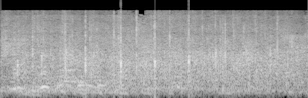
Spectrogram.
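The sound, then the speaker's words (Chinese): A crowd applauds steadily for about three seconds at a xiangsheng (crosstalk comedy) show, after a Deyunshe performer introduces himself and asks for applause. It is a dense wash of clapping with a few sharper claps standing out, fairly loud and with no voices over it. “我叫…啊，鼓掌啊。”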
